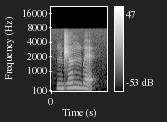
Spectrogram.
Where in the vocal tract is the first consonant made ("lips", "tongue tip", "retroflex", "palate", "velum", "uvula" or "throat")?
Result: tongue tip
